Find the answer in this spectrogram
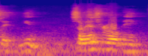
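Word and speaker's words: יוד: U-D, you'd pronounce it Yud.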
